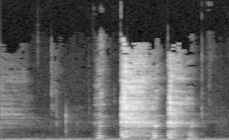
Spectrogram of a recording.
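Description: A woman coughing, a quick run of about three coughs starting about a second in.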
